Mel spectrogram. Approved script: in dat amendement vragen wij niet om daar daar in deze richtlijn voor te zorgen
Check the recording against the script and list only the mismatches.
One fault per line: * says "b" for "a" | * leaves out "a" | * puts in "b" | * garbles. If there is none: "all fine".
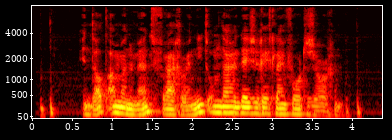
* leaves out "daar"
